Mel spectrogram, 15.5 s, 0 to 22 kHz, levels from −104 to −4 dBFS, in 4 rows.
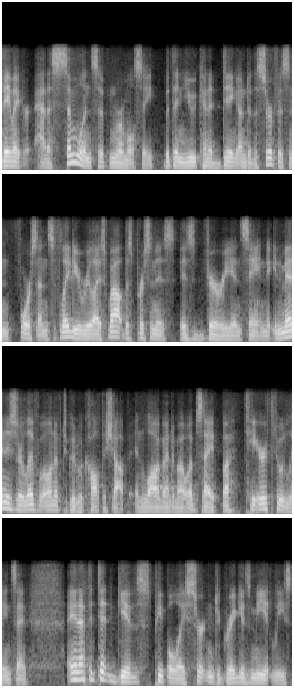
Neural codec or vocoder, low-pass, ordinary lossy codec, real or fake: codec, 16 kHz, 0.2 kbps, FocalCodec; 7.2 kHz; Opus, 32 kbps; fake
